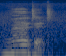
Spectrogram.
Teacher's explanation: Then murdered, with a D, it's not a T sounding at the end, it's a D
